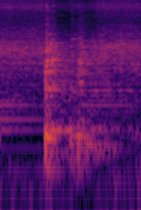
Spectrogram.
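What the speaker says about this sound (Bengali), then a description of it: "ভালোভাবে বন্ধুরা একদম লো ফ্লেমে কুমড়োগুলোকে ভালোভাবে ভেজে নেব।" Cut pumpkin and potato frying in fish-frying oil with dried red chilli and black cumin over a low flame, giving a steady soft sizzle with a sharp stir-scrape burst near the start and a second, smaller one shortly after.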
